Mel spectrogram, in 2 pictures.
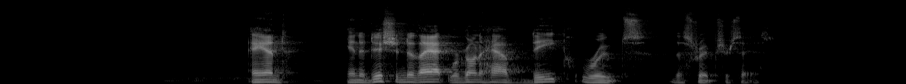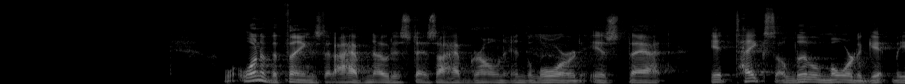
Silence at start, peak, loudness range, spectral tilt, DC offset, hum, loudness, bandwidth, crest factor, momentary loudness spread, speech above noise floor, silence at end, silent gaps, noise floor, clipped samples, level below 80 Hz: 2.5 s; -12 dBFS; 12 LU; -3 dB/octave; under 0.1%; none; -38 LUFS; 19 kHz; 30 dB; 16 LU; 43 dB; 0 s; none; -82 dBFS; under 0.1%; -70 dBFS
